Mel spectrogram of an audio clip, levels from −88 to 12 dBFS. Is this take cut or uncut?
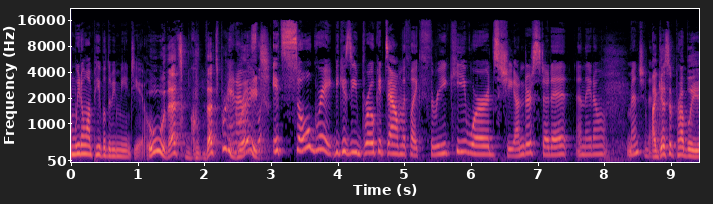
uncut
